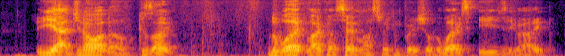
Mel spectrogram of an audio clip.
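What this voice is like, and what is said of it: Thick accent. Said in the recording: “I don't understand your tick accent.”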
